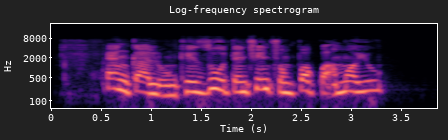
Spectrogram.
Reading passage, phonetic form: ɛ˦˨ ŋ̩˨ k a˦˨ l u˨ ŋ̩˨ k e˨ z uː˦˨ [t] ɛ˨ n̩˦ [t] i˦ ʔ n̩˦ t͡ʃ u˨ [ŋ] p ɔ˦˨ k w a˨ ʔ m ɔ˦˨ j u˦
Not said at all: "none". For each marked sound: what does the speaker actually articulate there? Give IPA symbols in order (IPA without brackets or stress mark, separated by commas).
t, t͡ʃ, ŋ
